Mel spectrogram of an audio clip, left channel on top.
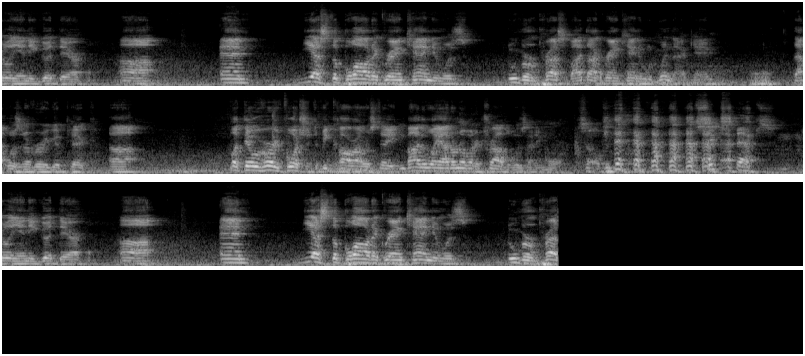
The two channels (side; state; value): right; drops out; at 5.6 s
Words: any good there. And yes, the blowout at Grand Canyon was uber impressive. I thought Grand Canyon would win that game. That wasn't a very good pick. But they were very fortunate to beat Colorado State. And by the way, I don't know what a travel is anymore. So 6 steps.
